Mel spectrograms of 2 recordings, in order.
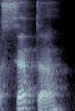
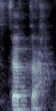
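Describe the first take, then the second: First: The word begins with an 's' sound. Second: The word begins with a 'th' sound. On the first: This is how Spanish is spoken in California. "like the way we say it in Spanish here in California" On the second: This is how Spanish is spoken in Barcelona. "she has that that funny theta"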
